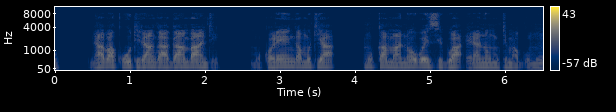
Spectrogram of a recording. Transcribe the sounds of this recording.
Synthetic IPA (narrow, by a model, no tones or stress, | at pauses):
naːβakuːtiɾaːŋɡaːɡaːmbaːntḭ | muko̞le̞ːŋɡamutja | mukamano̞ːβwe̞ːsiɡwaʔe̞ɾano̞ːmutima̰ɡumuː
